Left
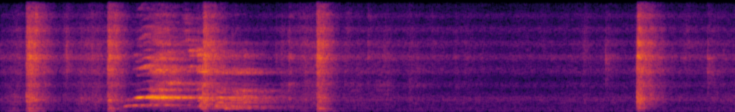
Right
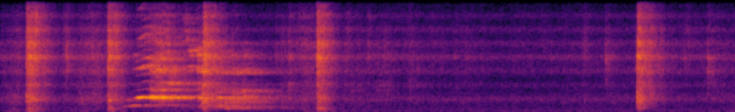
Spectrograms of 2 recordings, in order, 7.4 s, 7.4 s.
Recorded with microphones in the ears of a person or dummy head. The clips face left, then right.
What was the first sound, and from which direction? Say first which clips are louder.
Laughter: even; 45° left (ahead or behind).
